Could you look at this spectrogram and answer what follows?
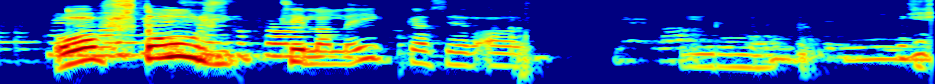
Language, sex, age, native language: Icelandic, male, 11, Icelandic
